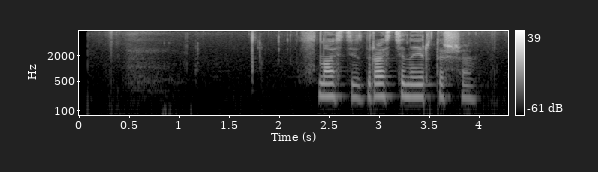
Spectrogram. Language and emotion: Russian, neutral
